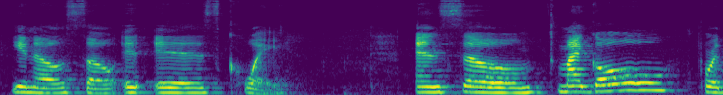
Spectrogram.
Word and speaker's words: Cuay: I say it you know so it is Quay and so my goal for this word is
